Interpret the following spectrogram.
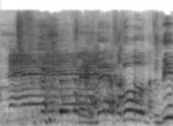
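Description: A young man's voice singing a long, wavering, high-pitched "Blue~", held for almost two seconds.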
